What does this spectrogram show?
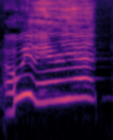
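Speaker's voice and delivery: piping back-seat whine; high-pitched kid voice. Retold or imitated. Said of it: "rather high-pitched voice in the back seat".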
